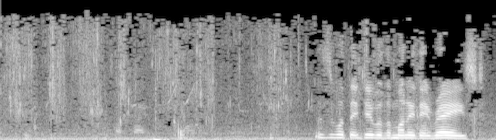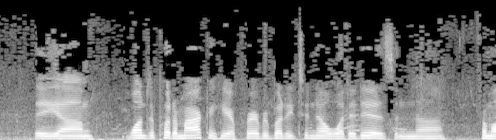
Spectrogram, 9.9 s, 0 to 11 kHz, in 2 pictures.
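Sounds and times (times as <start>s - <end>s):
water pouring from a watering can onto plants: 0.0s - 4.0s
speech: 3.2s - 9.9s.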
